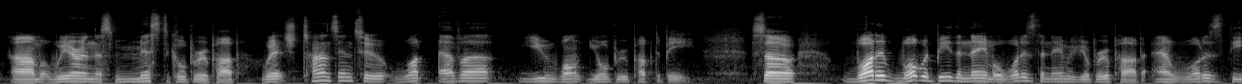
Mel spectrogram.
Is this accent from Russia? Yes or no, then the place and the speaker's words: no; United Kingdom; well, that, that's what happens when you head brew as a Brit.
